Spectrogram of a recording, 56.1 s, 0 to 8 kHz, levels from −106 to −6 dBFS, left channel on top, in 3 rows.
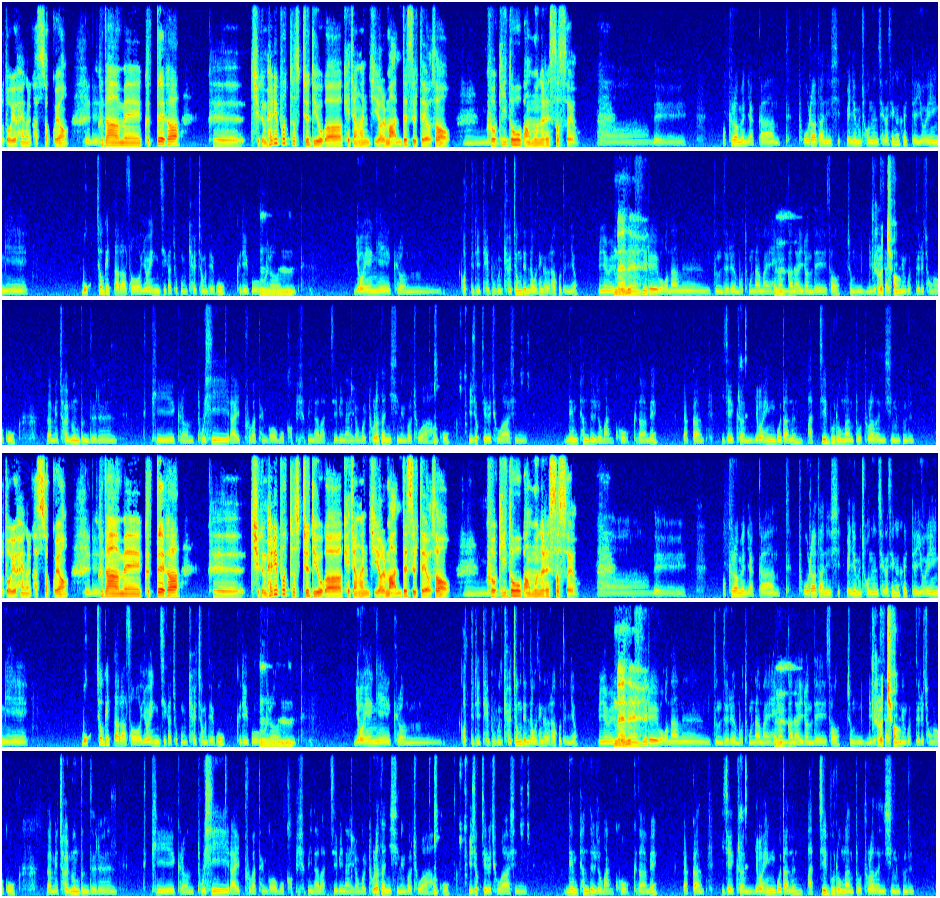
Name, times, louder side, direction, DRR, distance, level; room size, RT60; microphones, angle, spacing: voice 1, 0.0-3.8 4.1-9.4 9.7-11.5 11.9-12.2 23.9-24.5 31.0-31.5 34.2-34.5 36.2-36.7, right 4 dB, 45° right, 0.9 m, -28 dB
voice 2, 1.6-2.1 9.2-10.2 11.9-13.7 14.5-19.2 20.3-24.6 25.8-27.5 27.9-30.2 30.6-37.7 38.0-39.7 40.4-46.4 46.8-47.9 48.7-50.5 51.1-51.5 51.8-55.7, right 1 dB, 70° right, 6.3 m, -42 dB
head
